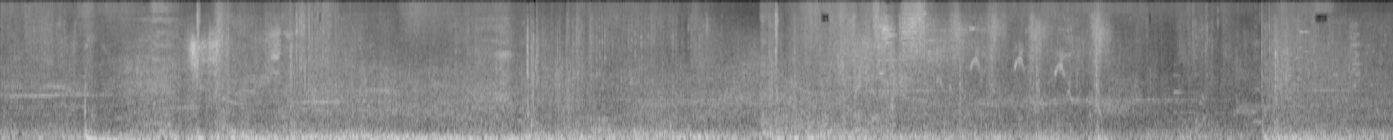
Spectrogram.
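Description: Fire spell cast in the Hogwarts Legacy video game, a loud sustained roaring burst with booming, crackling energy filling the whole stretch, no speech over it.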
